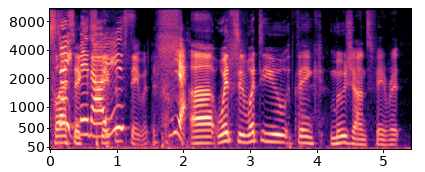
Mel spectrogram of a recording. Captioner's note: cockney voice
